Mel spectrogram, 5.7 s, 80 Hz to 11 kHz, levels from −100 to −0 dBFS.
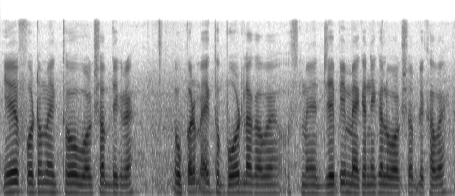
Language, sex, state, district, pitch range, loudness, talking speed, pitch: Hindi, male, Arunachal Pradesh, Lower Dibang Valley, 135-150 Hz, -16 LUFS, 265 wpm, 140 Hz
